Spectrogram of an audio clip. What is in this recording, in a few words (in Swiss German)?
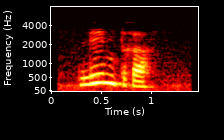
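"lindere", Alsatian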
